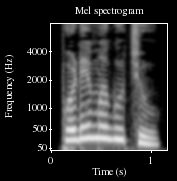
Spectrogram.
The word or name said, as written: ಪೊಡೆಮಗುಚು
